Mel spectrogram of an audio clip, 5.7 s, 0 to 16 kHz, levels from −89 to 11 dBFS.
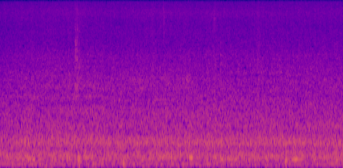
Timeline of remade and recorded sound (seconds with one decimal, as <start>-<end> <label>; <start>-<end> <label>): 0.0-5.7 recorded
